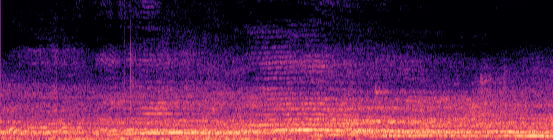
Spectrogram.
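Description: A group of students calling out and shouting over each other in a large gym hall, with running feet thudding on the hard court floor.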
